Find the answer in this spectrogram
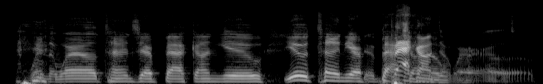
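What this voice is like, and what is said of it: Weak Nathan Lane impression as Timon. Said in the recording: “Do Timon. Do some Timon, because that's Nathan Lane. ... You got to work on your Nathan Lane a little bit.”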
